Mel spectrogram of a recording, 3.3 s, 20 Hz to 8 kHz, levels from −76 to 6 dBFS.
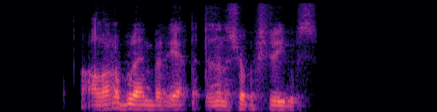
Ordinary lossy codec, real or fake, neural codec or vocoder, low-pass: AAC, 48 kbps; fake; codec, 16 kHz in and 24 kHz out, 0.4 kbps, LongCat-Audio-Codec, fine tuned four codebook decoder; 7.2 kHz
